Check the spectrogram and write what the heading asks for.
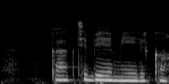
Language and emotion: Russian, neutral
